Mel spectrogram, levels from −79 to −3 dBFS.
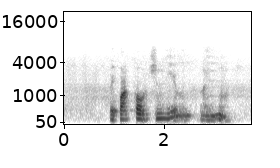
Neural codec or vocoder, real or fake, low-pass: codec, 16 kHz, 0.5 kbps, FunCodec, trained on Chinese and English, 25 frames a second; fake; 7.2 kHz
